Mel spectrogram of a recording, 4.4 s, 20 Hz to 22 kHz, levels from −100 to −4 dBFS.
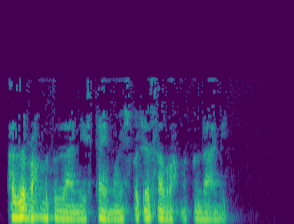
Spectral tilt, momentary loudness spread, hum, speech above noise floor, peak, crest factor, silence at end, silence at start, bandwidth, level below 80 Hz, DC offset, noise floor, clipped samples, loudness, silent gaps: -10 dB/octave; 14 LU; none; 63 dB; -2 dBFS; 20 dB; 1.05 s; 0.15 s; 6.2 kHz; -40 dBFS; under 0.1%; -84 dBFS; under 0.1%; -22 LUFS; none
